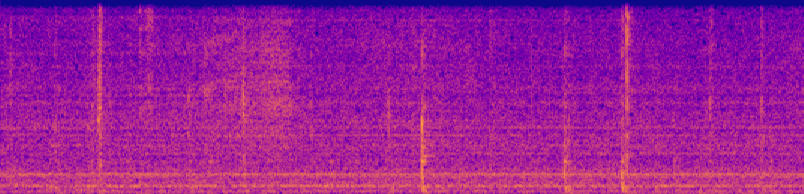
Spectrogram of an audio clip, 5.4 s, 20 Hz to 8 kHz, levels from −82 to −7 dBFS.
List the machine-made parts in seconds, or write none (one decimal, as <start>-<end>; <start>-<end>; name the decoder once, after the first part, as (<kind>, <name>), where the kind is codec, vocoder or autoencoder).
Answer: 0.0-1.5 (vocoder, Vocos)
